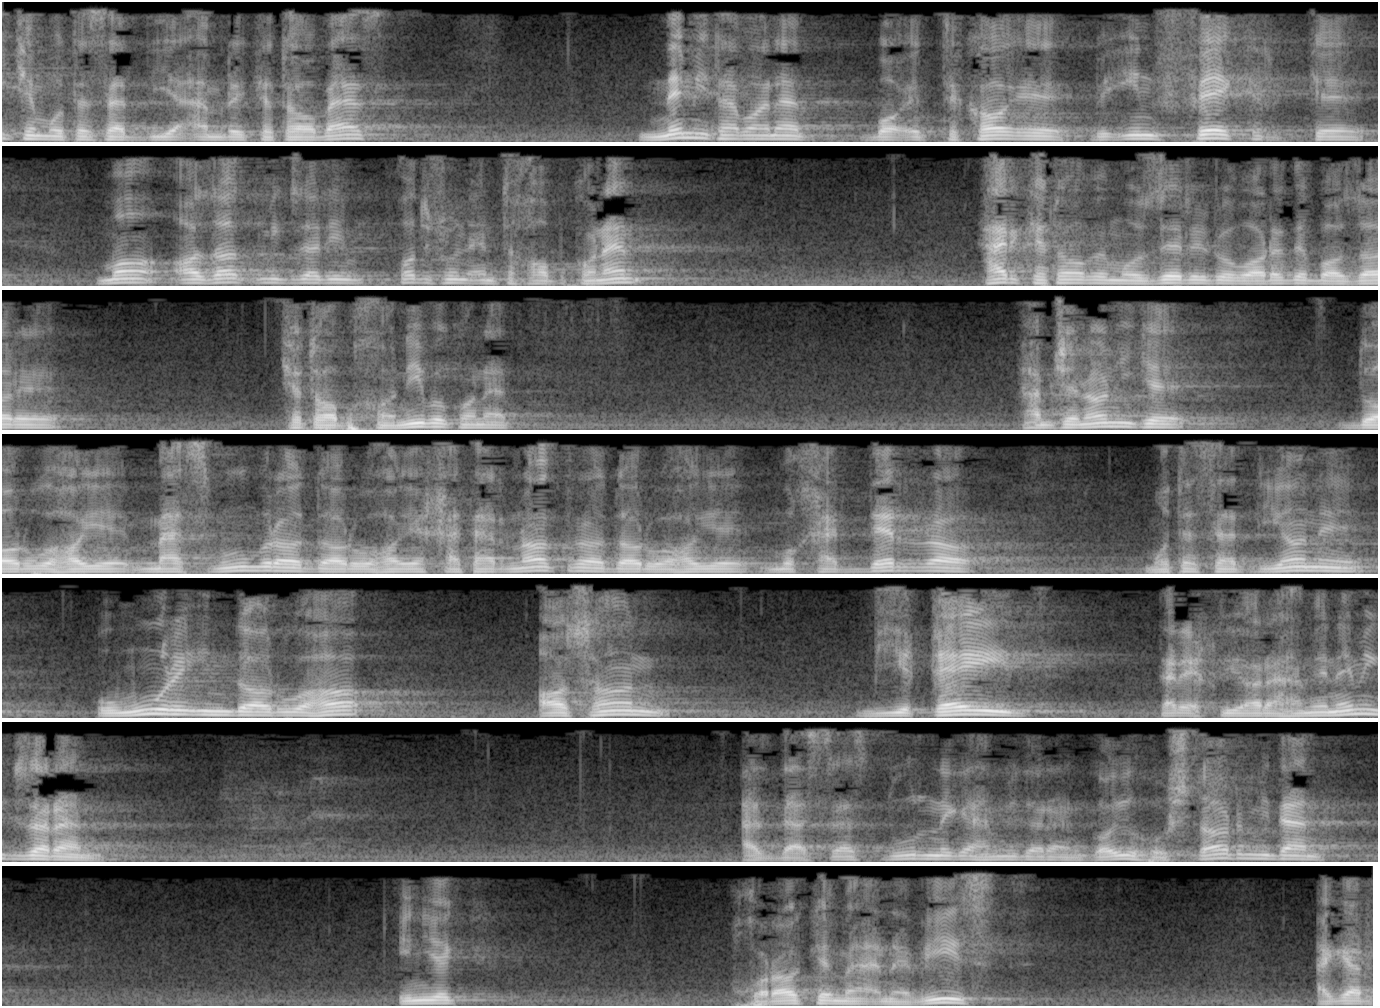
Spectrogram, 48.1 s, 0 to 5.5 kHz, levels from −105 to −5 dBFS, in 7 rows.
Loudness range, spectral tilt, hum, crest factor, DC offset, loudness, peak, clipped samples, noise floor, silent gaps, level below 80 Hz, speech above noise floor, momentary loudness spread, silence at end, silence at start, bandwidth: 7 LU; -8.5 dB/octave; none; 18 dB; under 0.1%; -23 LUFS; -6 dBFS; under 0.1%; -54 dBFS; none; -48 dBFS; 32 dB; 12 LU; 0 s; 0 s; 5.4 kHz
